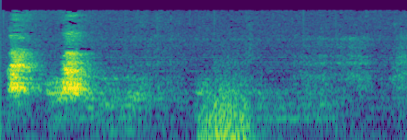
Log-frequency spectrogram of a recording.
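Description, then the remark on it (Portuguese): A large pet dog nicknamed Chumirim gives two quick barks in succession, followed a moment later by a deep, low rumbling thud, all over a steady hiss of background noise with no talking. “o nome do apelido do meu cachorro é Chumirim.”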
